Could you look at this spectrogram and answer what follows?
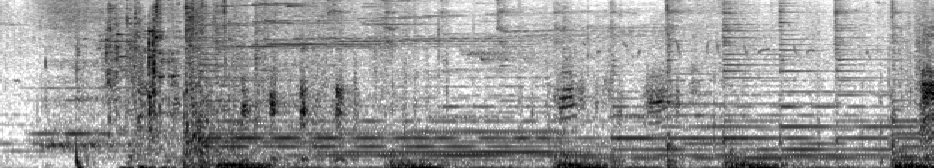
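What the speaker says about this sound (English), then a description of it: "Oh, I hear a duck." A duck quacks in the video game Soulframe, its calls repeating among other farm-animal sounds, including hooves and clucking, with a soft game music backdrop and no talking.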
